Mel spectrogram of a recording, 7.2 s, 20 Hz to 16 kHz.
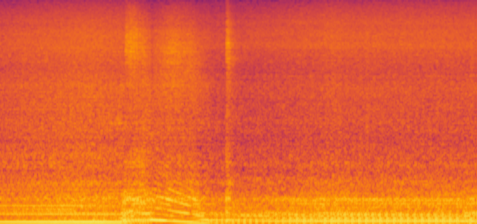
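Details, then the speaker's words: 2003 Pontiac Vibe GT at idle: lumpy, uneven idle with stumbling pulses and occasional pops and a shaking muffler, a scanner-confirmed cylinder 2 misfire traced to a faulty ignition coil. "right now we're misfiring cylinder 2 is not happy part of mechanicing is knowing but part of mechanicing is also senses listening and feeling you can hear that thing sounding completely different and you can occasionally hear it pop that's going to be a misfire"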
